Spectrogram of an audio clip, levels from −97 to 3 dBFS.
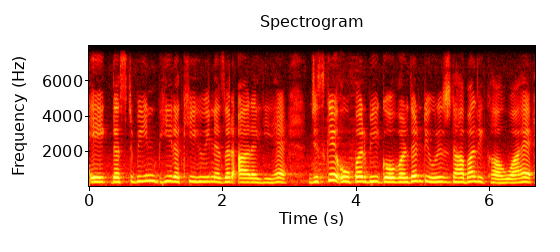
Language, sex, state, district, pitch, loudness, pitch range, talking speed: Hindi, female, Uttar Pradesh, Shamli, 250 Hz, -17 LUFS, 245-270 Hz, 160 wpm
